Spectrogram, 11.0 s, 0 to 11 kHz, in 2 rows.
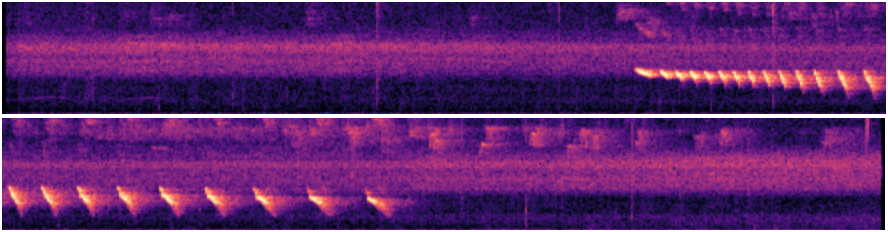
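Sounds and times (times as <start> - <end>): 
White-bellied Antbird calling in Panama: 3.8 - 8.4.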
